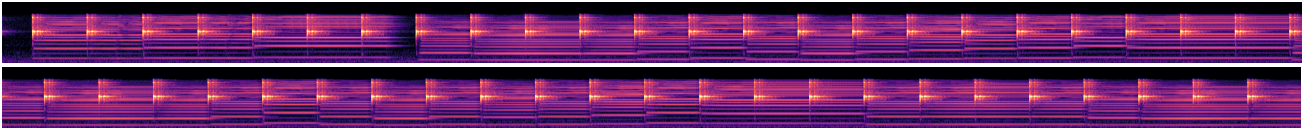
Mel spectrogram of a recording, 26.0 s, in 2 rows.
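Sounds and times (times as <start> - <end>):
clarinet: 0.3 - 25.9.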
